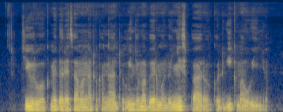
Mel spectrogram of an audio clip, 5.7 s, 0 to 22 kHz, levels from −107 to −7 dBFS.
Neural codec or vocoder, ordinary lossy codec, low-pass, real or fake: none; none; 19.8 kHz; real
